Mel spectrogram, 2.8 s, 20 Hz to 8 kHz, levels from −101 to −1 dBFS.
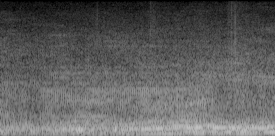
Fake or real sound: real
